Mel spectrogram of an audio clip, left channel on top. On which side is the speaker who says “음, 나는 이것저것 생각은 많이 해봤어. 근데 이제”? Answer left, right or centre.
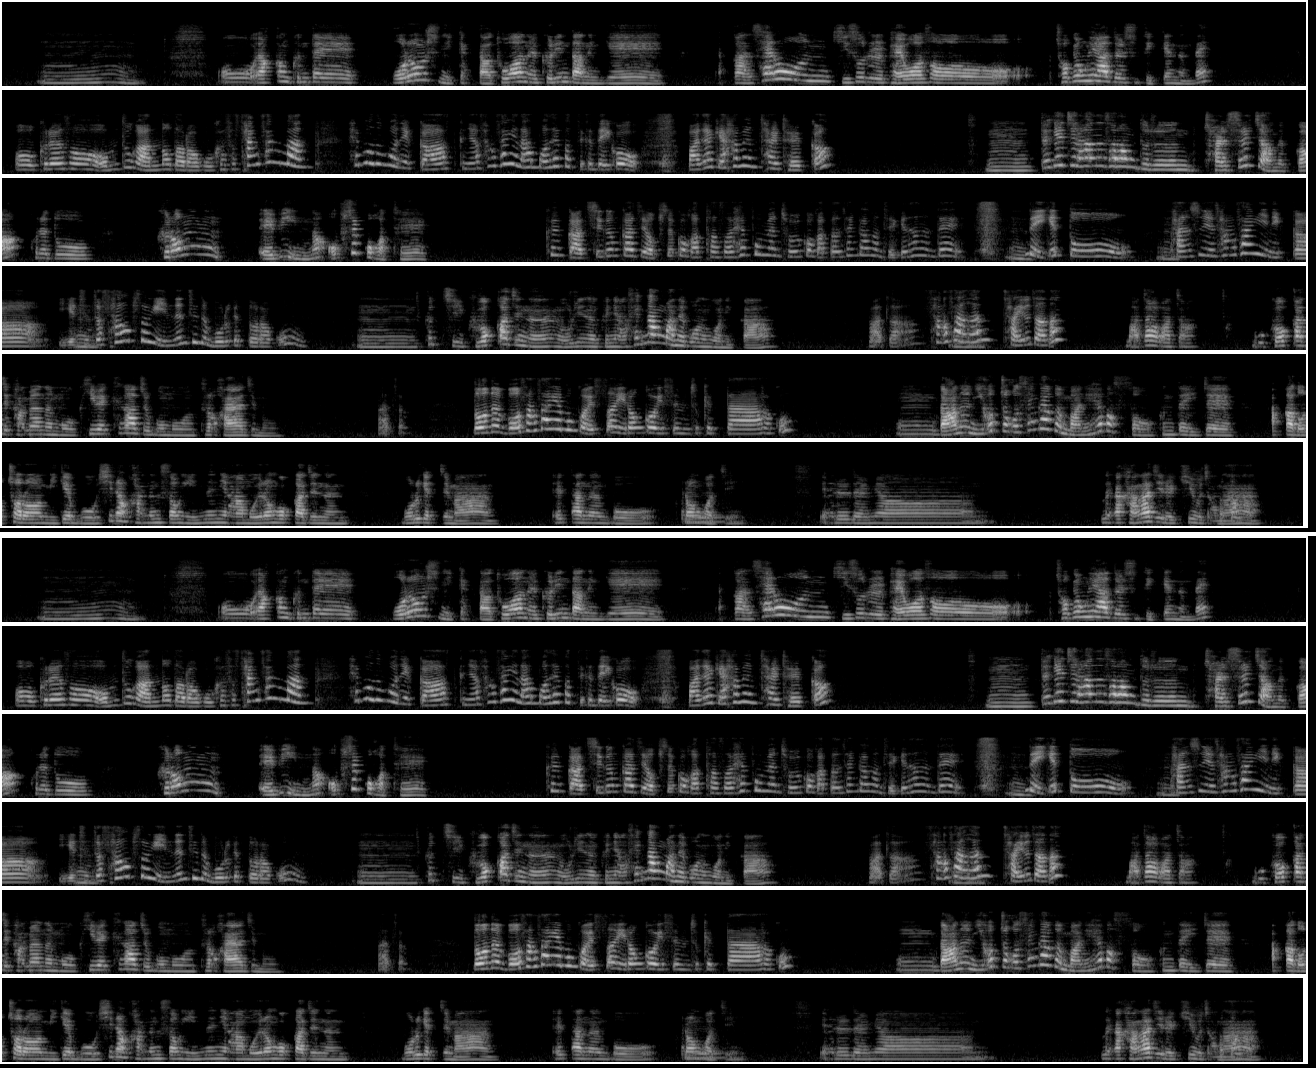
Left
